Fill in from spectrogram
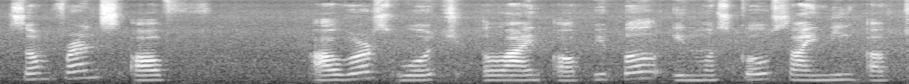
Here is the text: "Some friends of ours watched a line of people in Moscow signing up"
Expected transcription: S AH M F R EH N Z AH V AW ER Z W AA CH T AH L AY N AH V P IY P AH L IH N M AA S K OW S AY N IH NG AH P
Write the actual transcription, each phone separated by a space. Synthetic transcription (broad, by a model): S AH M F R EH N S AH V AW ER S W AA CH AH L AY N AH F P IY P AH L IH N M AA S K OW S AY N IH NG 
